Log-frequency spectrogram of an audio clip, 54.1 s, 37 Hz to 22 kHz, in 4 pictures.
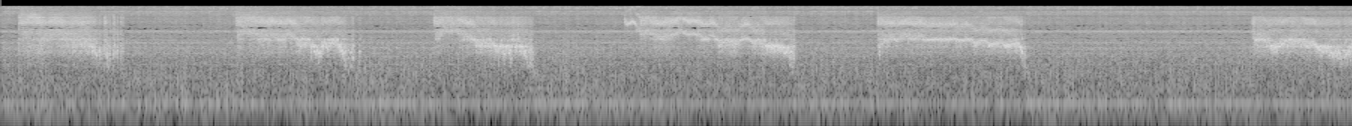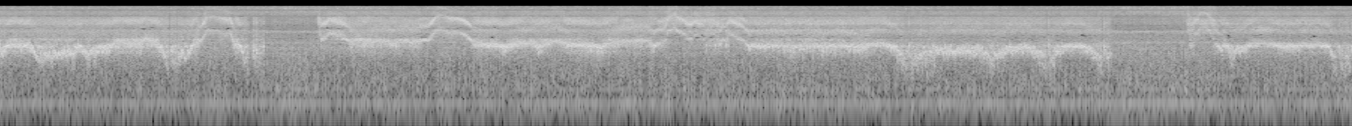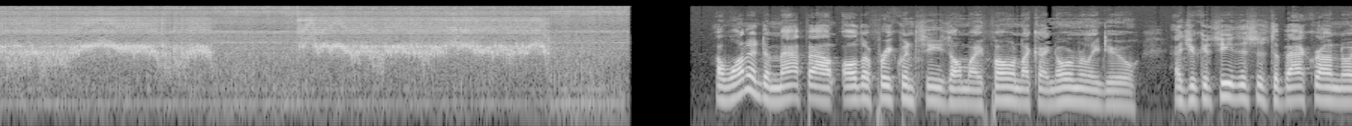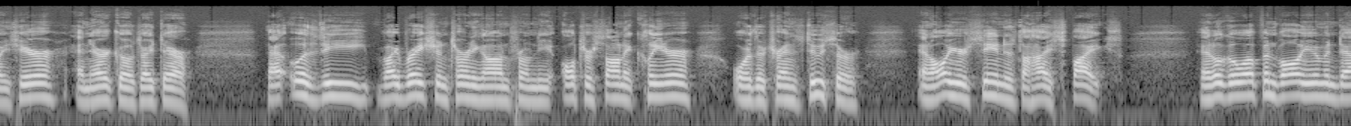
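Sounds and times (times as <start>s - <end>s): steady low hum: 0.0s - 33.4s
tesla coil spark squealing: 0.0s - 33.4s.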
